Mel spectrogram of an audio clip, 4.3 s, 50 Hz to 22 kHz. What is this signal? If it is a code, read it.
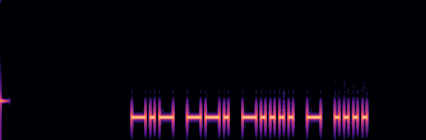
Morse code, heard as a keyed tone, about 26 wpm, 700 Hz. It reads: KG6TH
